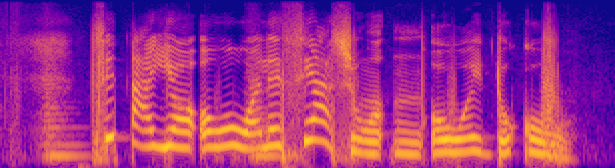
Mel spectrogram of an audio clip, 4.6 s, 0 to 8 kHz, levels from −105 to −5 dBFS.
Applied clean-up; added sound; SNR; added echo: none; Bowed string instrument; 19 dB; none.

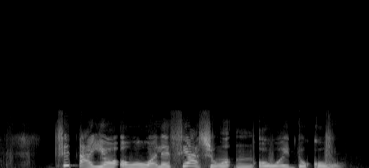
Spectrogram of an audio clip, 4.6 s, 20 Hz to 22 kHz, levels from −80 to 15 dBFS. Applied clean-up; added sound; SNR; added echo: neural separator model SepFormer DNS4.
